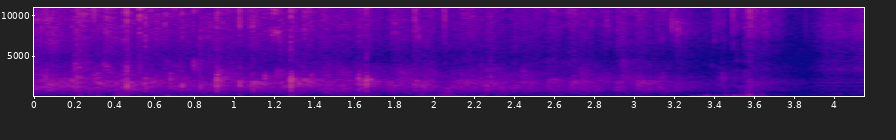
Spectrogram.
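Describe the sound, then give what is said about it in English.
A church audience claps together, welcoming a man up to share his testimony, in a steady, dense patter of many hands, a broad crackling wash that holds for about four seconds with a few low voices murmuring underneath. “Give him a clap.”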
